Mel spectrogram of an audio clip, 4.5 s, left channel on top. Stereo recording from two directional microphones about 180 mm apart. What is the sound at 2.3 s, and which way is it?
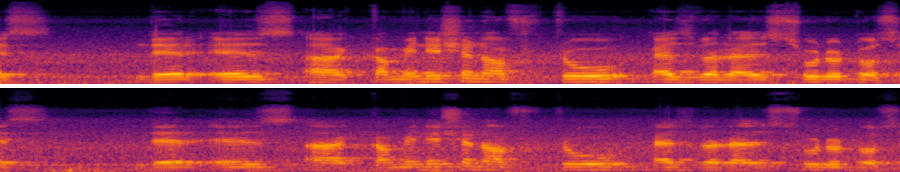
Speech, 40° left (ahead or behind).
